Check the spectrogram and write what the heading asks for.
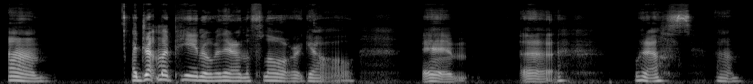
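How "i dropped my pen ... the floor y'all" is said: put-on Texas twang; bad Texas accent. Shown as a demonstration. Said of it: "that's my really bad Texas accent".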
